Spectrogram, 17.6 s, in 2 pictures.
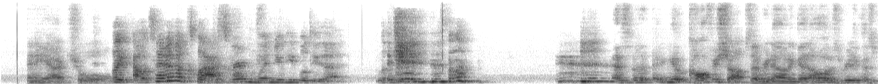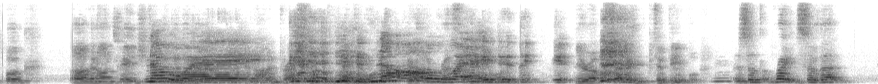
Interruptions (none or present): present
